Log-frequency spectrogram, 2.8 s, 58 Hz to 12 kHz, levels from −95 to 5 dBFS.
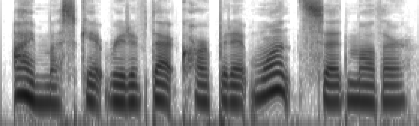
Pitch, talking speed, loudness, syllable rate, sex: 180 Hz, 235 wpm, -16 LUFS, 5.0 syllables/s, female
